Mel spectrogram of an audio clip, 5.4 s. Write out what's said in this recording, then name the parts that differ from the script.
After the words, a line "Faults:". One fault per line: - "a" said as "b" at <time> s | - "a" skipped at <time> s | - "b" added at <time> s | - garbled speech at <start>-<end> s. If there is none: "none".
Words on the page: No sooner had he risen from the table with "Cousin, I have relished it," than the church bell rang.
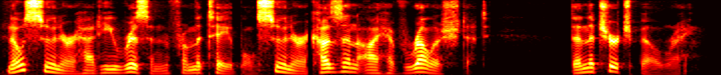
No sooner had he risen from the table sooner "Cousin, I have relished it," than the church bell rang.
Faults:
- "with" said as "sooner" at 1.9 s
